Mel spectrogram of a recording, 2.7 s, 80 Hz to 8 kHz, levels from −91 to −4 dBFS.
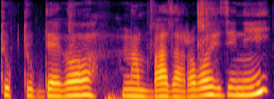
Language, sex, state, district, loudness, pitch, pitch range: Chakma, female, Tripura, Unakoti, -16 LUFS, 200 Hz, 185-220 Hz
